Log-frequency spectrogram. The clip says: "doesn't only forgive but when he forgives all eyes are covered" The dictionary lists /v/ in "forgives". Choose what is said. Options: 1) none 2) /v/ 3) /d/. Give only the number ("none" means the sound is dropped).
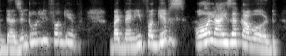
2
